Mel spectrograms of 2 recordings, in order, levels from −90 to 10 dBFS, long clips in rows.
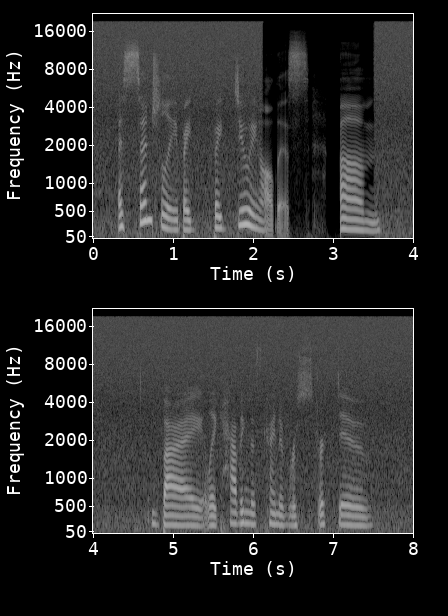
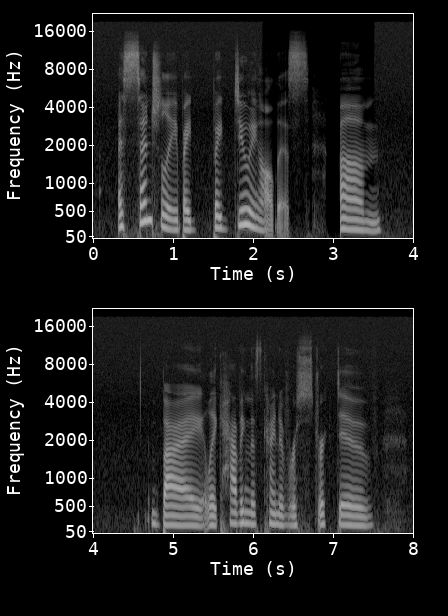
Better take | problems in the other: second | hiss; loud; until 2 s and from 3.5 s on; 7 dB below the speech; faint in the second

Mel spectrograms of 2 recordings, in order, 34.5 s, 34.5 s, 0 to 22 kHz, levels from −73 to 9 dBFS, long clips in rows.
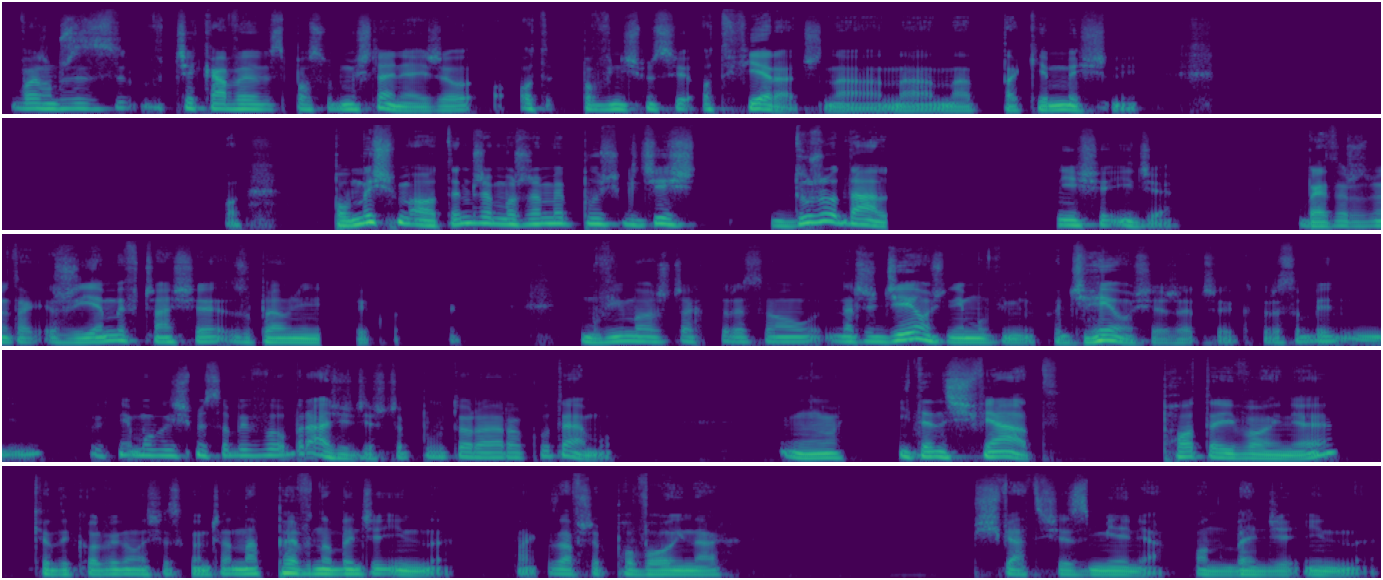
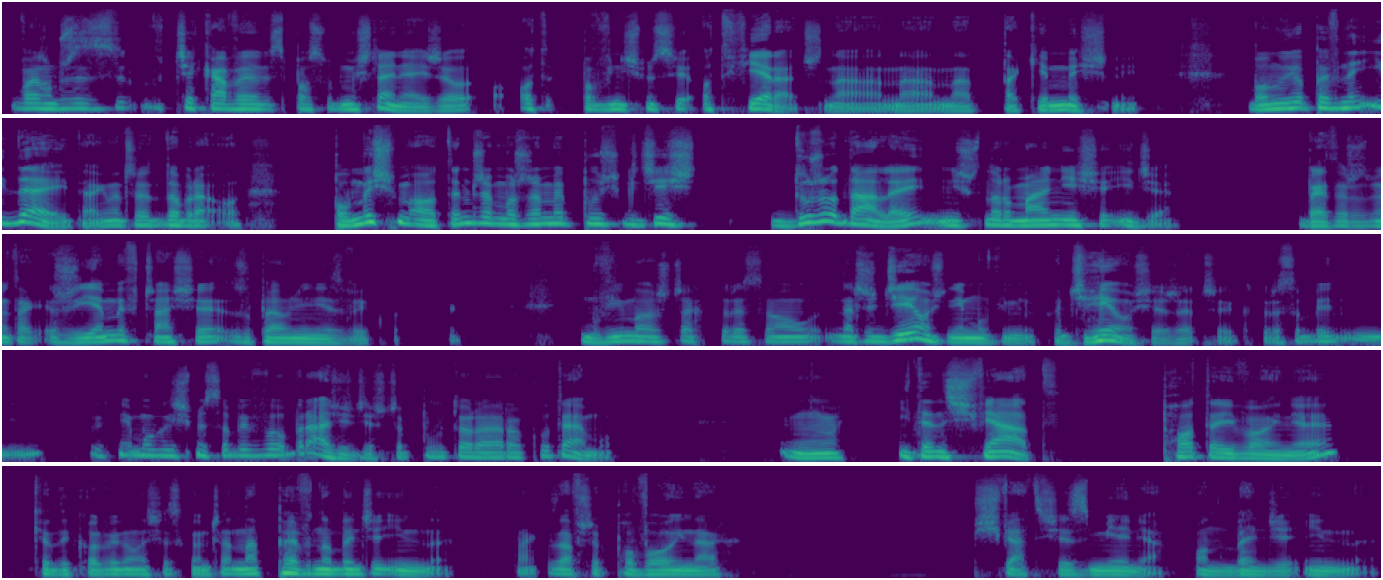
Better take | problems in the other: second | audio cutting out; at 6 s for 2 s, at 11 s for 1 s and at 15 s

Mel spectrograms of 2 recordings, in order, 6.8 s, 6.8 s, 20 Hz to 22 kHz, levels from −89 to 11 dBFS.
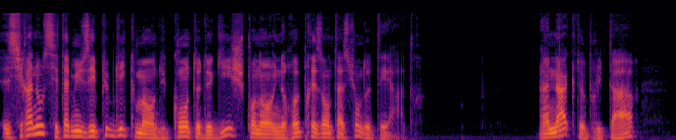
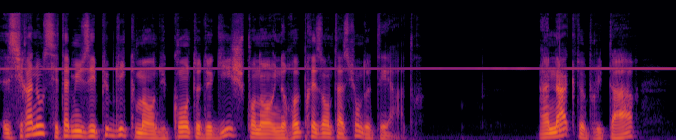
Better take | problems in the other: first | high-pitched whine; noticeable; throughout; 3 kHz, 15 dB below the speech

